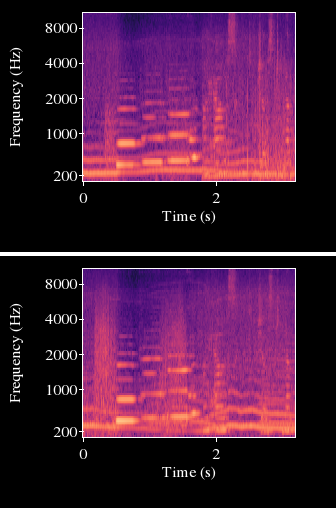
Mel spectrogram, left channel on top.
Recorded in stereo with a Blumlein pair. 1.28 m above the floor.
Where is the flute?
55° right, 4 m.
